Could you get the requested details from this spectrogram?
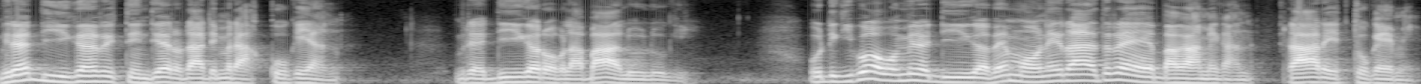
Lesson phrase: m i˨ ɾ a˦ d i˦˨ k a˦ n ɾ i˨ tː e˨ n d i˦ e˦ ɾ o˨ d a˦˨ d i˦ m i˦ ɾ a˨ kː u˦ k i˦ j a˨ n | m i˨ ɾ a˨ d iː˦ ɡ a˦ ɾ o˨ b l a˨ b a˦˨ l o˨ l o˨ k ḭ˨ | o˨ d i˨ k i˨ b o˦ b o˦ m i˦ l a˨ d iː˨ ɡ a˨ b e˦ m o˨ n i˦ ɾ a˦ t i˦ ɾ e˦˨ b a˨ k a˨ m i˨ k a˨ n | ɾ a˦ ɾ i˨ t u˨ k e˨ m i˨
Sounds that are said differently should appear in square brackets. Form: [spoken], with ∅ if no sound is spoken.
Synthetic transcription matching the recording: m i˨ ɾ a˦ d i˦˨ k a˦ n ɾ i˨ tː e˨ n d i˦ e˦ ɾ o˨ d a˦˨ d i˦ m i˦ ɾ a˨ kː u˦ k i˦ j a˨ n | m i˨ ɾ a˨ d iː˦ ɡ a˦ ɾ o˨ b l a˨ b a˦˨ l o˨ l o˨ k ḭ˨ | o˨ d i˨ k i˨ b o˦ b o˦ m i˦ [ɾ] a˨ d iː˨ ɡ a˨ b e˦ m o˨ n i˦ ɾ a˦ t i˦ ɾ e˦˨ b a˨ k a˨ m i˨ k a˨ n | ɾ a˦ ɾ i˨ t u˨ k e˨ m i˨

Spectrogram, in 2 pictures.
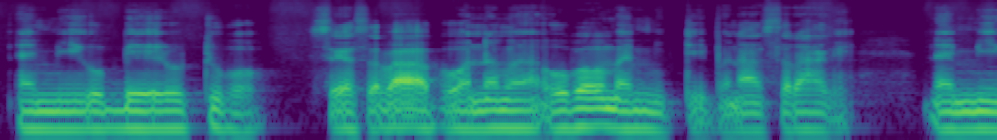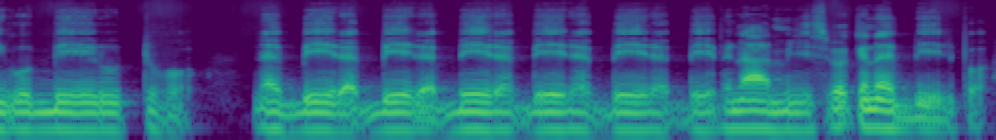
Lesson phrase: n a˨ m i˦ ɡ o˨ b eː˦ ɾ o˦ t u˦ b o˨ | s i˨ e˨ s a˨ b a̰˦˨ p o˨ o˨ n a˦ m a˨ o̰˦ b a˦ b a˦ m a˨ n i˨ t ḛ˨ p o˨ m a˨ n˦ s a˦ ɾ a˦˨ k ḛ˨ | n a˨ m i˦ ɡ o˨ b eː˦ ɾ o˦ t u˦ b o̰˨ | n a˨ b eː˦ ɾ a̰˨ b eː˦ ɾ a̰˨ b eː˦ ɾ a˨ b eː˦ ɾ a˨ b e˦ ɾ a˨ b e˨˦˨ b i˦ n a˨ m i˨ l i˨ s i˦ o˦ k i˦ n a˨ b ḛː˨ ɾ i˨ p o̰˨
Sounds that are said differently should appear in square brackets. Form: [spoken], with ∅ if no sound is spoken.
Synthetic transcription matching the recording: n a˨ m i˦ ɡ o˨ b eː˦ ɾ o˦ t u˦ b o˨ | s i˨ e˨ s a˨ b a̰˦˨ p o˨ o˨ n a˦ m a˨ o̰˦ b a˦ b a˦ m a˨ [m] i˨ t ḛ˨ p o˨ [n] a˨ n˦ s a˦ ɾ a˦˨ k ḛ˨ | n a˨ m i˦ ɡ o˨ b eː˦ ɾ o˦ t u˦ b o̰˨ | n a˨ b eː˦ ɾ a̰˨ b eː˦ ɾ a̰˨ b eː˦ ɾ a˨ b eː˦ ɾ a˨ b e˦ ɾ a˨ b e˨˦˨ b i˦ n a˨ m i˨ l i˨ s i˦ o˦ k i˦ n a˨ b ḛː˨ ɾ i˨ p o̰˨

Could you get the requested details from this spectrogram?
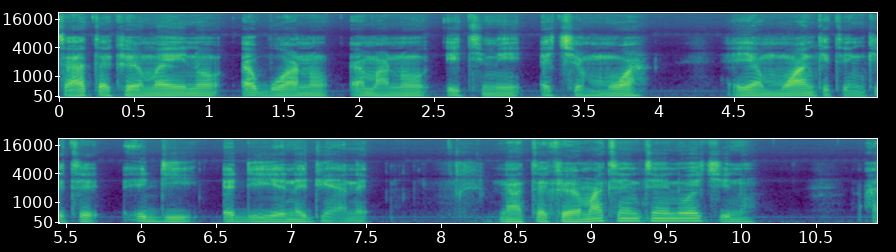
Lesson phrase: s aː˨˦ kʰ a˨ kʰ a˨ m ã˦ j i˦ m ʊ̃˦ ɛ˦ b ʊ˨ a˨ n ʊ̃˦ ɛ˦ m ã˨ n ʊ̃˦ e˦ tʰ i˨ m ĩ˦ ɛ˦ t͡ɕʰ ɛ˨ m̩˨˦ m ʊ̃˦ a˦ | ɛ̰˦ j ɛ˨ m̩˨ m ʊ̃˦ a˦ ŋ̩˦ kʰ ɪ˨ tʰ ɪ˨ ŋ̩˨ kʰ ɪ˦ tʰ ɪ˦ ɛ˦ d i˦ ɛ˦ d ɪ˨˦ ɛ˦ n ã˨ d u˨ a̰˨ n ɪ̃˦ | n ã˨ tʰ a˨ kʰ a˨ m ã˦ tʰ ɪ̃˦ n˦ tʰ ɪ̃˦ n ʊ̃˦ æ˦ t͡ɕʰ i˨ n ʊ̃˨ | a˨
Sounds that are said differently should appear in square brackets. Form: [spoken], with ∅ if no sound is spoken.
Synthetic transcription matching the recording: s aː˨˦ [tʰ] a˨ kʰ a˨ m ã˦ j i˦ [n] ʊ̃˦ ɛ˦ b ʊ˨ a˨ n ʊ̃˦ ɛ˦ m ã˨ n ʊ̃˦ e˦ tʰ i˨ m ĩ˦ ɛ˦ t͡ɕʰ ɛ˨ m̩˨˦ m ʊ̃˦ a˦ | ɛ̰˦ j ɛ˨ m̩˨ m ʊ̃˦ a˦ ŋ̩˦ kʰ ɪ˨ tʰ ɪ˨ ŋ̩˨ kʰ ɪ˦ tʰ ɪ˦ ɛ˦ d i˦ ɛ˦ d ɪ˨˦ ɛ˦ n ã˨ d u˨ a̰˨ n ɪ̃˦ | n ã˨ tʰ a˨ kʰ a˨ m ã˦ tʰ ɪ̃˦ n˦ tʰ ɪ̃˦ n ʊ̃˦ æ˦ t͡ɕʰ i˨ n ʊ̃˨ | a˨

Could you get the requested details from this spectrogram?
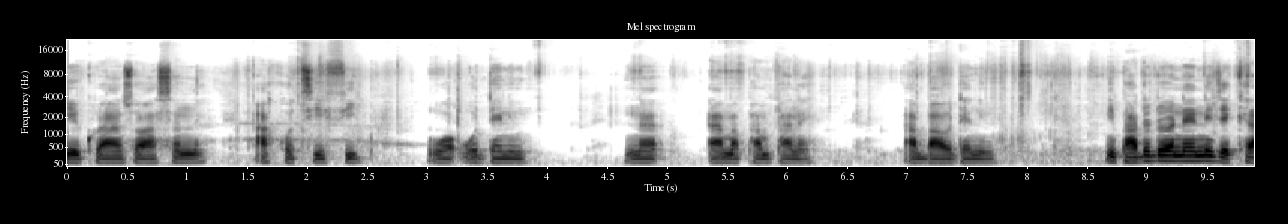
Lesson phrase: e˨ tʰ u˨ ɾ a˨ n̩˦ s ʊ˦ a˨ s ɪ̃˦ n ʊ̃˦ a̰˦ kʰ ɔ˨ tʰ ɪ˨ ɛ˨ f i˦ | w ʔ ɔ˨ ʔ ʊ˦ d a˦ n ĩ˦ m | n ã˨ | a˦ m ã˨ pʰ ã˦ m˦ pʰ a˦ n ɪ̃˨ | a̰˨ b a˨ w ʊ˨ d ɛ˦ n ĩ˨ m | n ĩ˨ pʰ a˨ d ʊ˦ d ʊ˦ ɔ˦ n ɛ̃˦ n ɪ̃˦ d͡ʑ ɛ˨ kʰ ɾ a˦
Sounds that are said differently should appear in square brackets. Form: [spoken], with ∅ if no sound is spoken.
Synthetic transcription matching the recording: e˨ [kʰ] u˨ ɾ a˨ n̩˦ s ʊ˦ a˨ s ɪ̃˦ n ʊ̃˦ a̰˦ kʰ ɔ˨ tʰ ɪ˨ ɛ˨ f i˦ | w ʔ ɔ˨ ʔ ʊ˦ d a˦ n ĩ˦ m | n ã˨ | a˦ m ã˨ pʰ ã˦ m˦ pʰ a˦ n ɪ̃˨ | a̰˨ b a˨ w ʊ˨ d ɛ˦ n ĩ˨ m | n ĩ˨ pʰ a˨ d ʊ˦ d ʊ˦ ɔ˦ n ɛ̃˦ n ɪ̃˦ d͡ʑ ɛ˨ kʰ ɾ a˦

